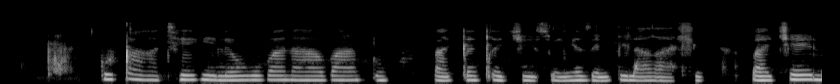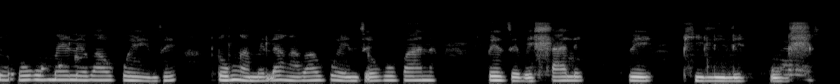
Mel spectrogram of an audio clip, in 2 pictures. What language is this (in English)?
North Ndebele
